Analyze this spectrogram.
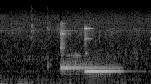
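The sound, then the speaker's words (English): A doorbell rings, a faint two-tone chime whose second, longer note is lower than the first, heard alone over a quiet hum. “That's my doorbell.”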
